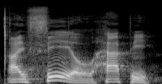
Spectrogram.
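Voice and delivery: "feel" with a slow, stretched ee; long I. Shown as a demonstration. Teacher models the correct sentence, long I in "feel". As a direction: draw out the ee in "feel", low and falling. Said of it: "Voyez la différence?".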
